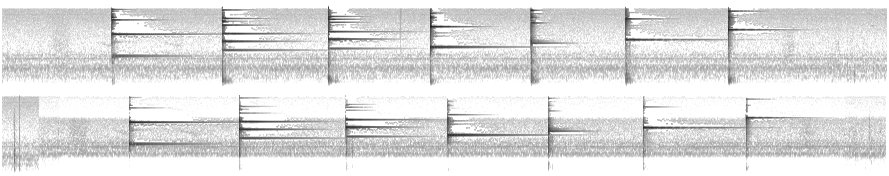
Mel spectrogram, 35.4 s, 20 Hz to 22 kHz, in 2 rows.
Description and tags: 20090814 metallic hardware "bells"
An assortment of metal tools (socket wrenches, crescent wrenches, bolts) are played with a mallet to create a sequence of ringing bell-like tones. These tones ascend from low to high frequency.
Two different levels of gain are combined onto a single recording, originally on cassette tape.
The fundemental frequencies for each object are estimated to be:
1593 Hz, 2110 Hz, 2282 Hz, 2454 Hz, 2928 Hz, 3488 Hz (X2 objects), 5641 Hz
